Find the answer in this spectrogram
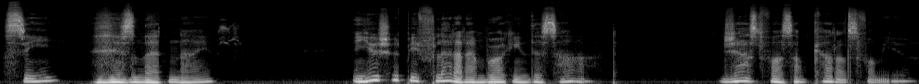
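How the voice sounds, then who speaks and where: A man takes on the role of a smug, touch-starved naga demon for an intimate audio roleplay, teasing and coaxing the listener. He drawls softly and slowly at medium pitch, his voice mellow and breathy with a slight gravelly creak. There is no room sound.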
